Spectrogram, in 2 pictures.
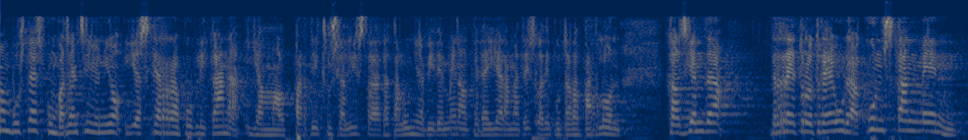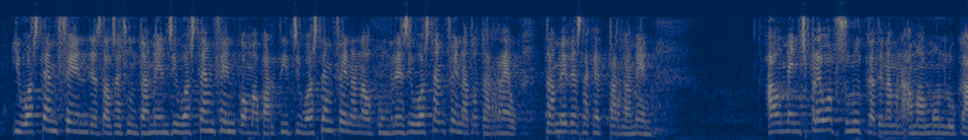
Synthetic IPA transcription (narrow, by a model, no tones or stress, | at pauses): əmbust̪ɛskumbəɾʒɛnsiəunioʔiəskɛrəpuβlikanəiəməlˠpəɾt̪it̪susiəlist̪əðəkət̪əluɲəːβiðemːenəlˠkəðɛjəaɾəmət̪eʃləðiput̪aðəpəɾlon | kəlˠziɛmd̪ə | rət̪ɾut̪ɾɛwɾəkunst̪anmen | iwəst̪ɛɱfend̪ezðəlˠzəʒunt̪əmenziwəst̪ɛɱfeŋkɔməpəɾt̪id͡ziwəst̪ɛɱfenənəlˠkuŋɡɾeziwəst̪ɛɱfenət̪ot̪ərɛwt̪əmbeðezðəkɛt̪̚pəɾləmen | əlˠmɛɲspɾɛwəbsulut̪̚kət̪enəmə̰məlˠmonluka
